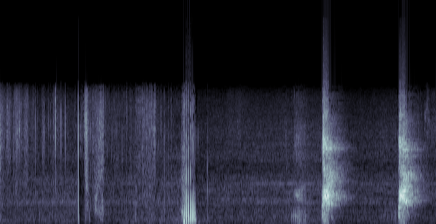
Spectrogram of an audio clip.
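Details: A five-year-old male English Bulldog, indoors and both mad and petrified at a newly installed floor, gives a few short, harsh barks spaced a second or two apart after a person talks.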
